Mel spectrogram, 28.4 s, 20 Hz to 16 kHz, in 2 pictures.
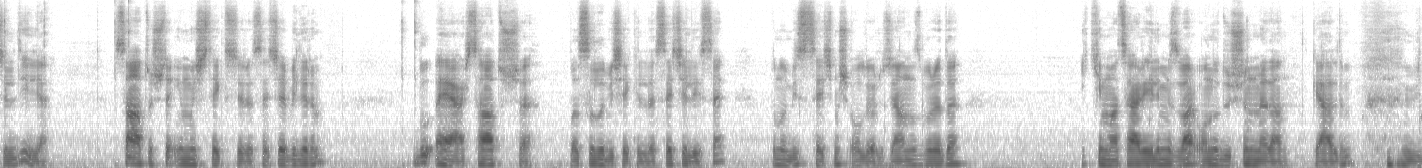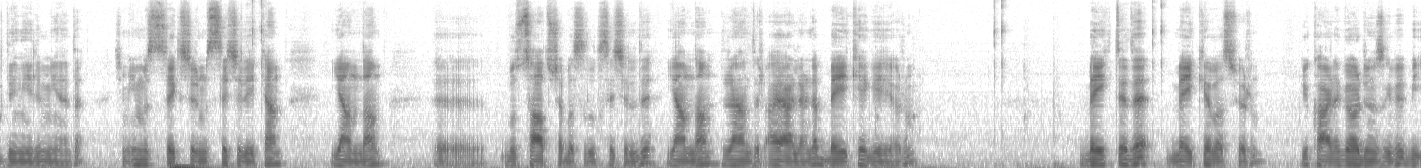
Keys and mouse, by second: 1.2 click, 2.2-16.8 right drag, 16.8-28.4 drag, 24.2-28.4 middle drag.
